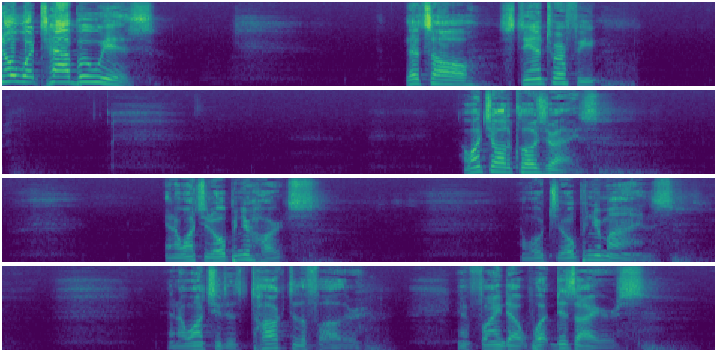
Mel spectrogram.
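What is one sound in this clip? An older man speaks calmly into a microphone, with long pauses between phrases.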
